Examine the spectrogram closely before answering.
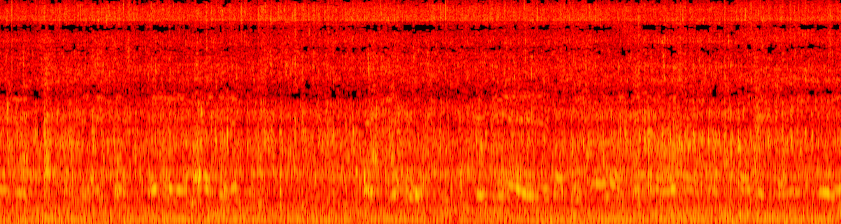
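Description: Water rushes and splashes against a moving boat.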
